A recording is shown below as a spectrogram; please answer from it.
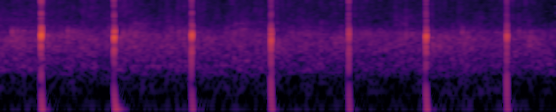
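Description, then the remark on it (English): Applause from a standing audience in a steady, even rhythm: seven sharp, evenly spaced claps, each a crisp slap, moderately loud against a quiet background, with no talking. “Since y'all been seated a while, let's stand and clap for them, and then that'll loosen you up a little bit too.”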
